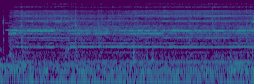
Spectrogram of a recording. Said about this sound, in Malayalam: നല്ല ഹെവി പവറുള്ളൊരു വിഞ്ച് തന്നെയാണ് ഇത് കൊടുത്തിരിക്കുന്നത്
